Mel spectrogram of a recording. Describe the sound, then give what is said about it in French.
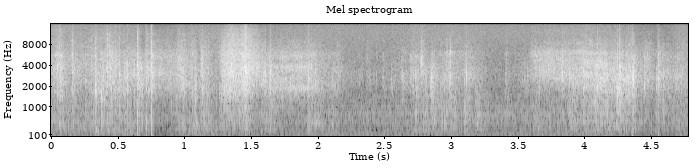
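An envelope is torn open, giving a few bursts of crisp paper crackling and rustling over a low, steady hum. “Une fois elle est sortie de la pièce, elle ouvre l'enveloppe.”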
